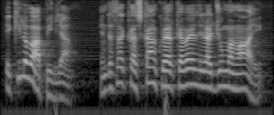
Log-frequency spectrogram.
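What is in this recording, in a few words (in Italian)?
"carcavelli", dialettale crespinese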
